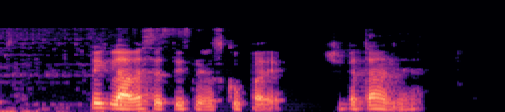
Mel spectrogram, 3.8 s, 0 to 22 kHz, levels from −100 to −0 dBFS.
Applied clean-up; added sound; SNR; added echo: classical method spectral subtraction.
